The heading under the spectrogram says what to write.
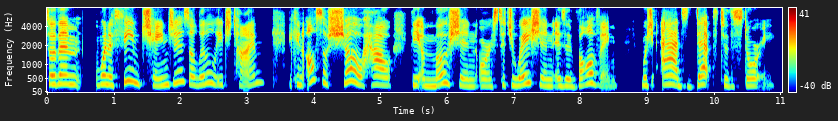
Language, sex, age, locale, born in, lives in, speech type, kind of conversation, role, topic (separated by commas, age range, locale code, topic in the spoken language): English, female, 20-24, en-US, United States, United States, read, expert-assistant, expert, What makes music such a powerful way to express emotions?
